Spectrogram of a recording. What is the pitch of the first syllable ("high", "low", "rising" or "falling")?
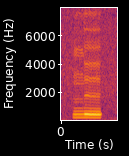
high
